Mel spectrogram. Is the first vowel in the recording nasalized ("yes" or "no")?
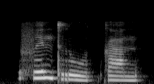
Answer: no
